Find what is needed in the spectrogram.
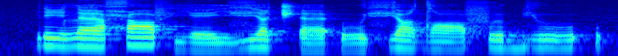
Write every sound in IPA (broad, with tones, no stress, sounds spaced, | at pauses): ɾ i˦ l æ˦ ħ ɑː˥ f j eː˨ j vʲ ɑ˦ t͡ʃʼ æ˨ ʔ u˨ fʲ uː˦ dˤ ɑː˦ f ɯ˥ bʲ uː˥ ʔ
